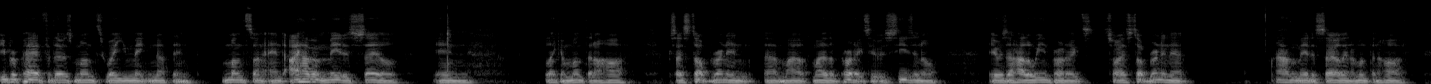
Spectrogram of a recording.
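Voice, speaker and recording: Very fast and very deep, a man speaks with an English accent, his pitch varying in an ordinary way and his loudness very even. Long, frequent pauses break up his speech. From England. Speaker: vlogger documenting a dropshipping business. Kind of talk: casual vlog monologue. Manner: casual, slangy with filler words.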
